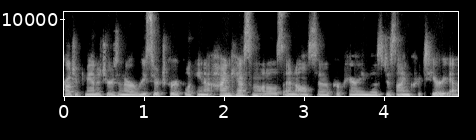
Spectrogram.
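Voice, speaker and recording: Against a quiet background, a woman speaks with a US Midwestern accent at a fairly low pitch. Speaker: climate scientist. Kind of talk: lecture. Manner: hesitant with many fillers.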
